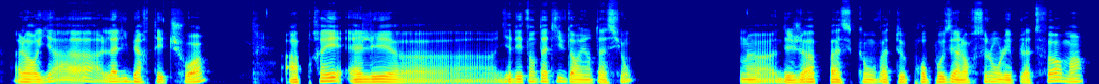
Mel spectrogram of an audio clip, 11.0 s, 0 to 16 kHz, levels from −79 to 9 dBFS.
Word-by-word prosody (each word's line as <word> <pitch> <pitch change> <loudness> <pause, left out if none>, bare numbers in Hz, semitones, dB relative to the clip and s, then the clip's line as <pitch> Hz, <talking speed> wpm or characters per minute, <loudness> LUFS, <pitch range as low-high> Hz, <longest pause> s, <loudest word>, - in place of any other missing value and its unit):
Alors, 120 -1 +4
il 110 - -1
y 145 - -1
a 100 -5 -1
la 135 - +2
liberté 130 -4 -1
de 115 - -19
choix. - - 0 0.7
Après, 150 +8 +2
elle 115 +2 +3
est, 120 -1 +6
heu, 115 - +2 1.0
il 65 - -7
y - - -1
a - - +4
des 125 +1 0
tentatives 135 +1 -2
d'orientation 110 -3 -1 1.1
heu, 120 +4 0
déjà 110 +2 +3
parce 110 -3 +1
qu'on 115 -2 -2
va 110 +1 0
te 110 - -3
proposer, 120 +2 0
alors, 105 0 +2
selon 130 -3 -1
les 105 -3 +2
plateformes, 150 - -1
hein, 135 +2 -1
115 Hz, 165 wpm, -20 LUFS, 110-130 Hz, 1.1 s, est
